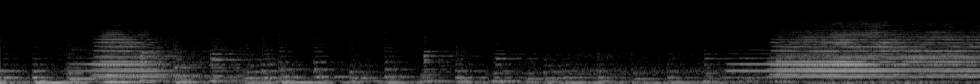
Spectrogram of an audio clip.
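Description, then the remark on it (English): A train rumbles steadily past with a loud horn, sounding once at the start and again in a long blast near the end. No one speaks. “Okay, now that creepy McStalker is headed for the end of the line, I can figure out where I'm going.”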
